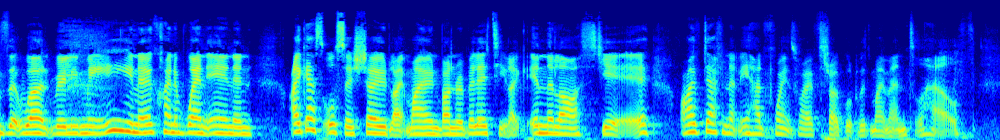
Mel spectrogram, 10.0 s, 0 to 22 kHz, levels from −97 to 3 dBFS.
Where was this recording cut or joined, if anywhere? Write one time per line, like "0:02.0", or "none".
none

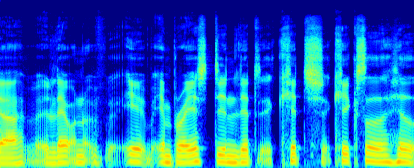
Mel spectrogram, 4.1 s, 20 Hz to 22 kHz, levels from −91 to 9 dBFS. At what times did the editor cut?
none

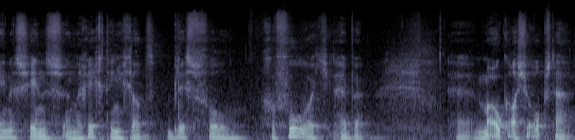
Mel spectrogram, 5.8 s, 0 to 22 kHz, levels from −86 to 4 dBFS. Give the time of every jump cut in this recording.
0:01.3
0:02.5
0:03.3
0:04.5

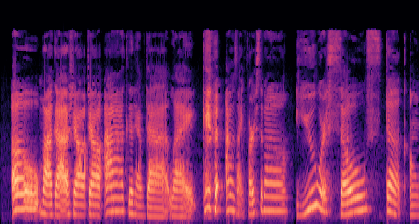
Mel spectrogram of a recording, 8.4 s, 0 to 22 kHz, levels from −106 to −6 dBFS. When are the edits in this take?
0:01.7
0:05.9

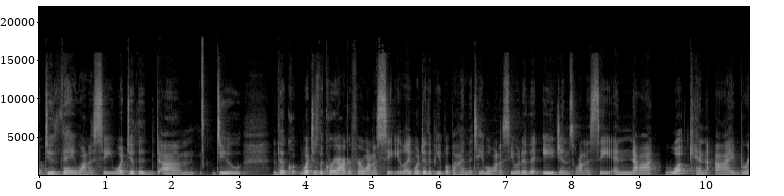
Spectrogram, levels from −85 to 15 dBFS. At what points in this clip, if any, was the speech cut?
0:01.8
0:09.3

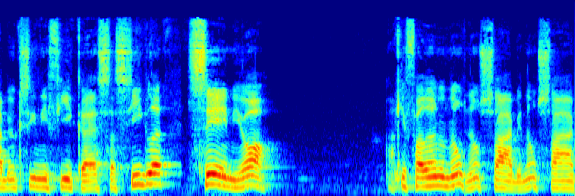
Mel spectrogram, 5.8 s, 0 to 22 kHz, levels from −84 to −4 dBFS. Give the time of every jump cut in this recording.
0:01.8
0:04.0
0:04.7

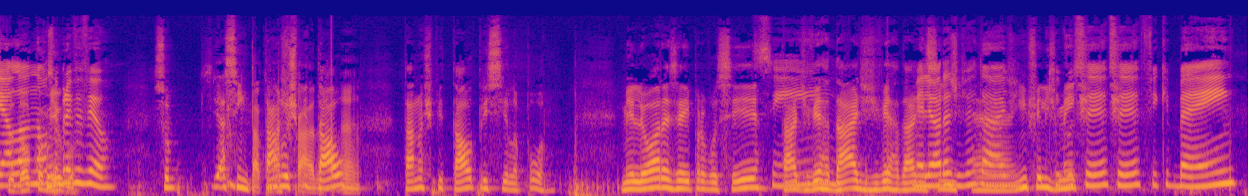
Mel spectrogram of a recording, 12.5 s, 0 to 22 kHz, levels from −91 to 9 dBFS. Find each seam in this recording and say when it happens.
0:02.5
0:04.8
0:09.6
0:11.1

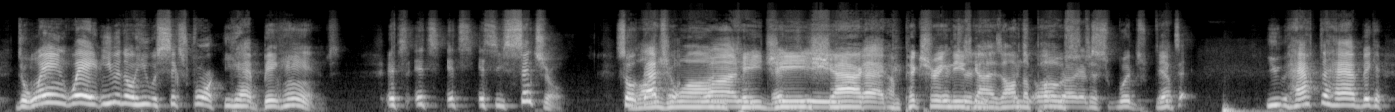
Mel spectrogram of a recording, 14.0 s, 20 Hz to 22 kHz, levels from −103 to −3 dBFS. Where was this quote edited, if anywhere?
none

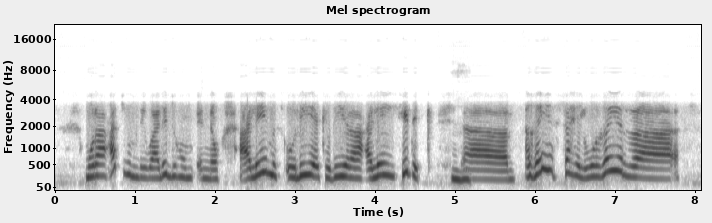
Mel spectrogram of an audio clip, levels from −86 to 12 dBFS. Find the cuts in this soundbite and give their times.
0:05.8

